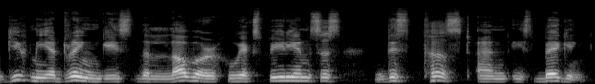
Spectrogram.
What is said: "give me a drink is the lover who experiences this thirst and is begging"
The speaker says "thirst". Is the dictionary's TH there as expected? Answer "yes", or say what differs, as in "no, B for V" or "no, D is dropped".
no, T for TH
